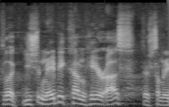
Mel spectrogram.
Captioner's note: phone ringing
